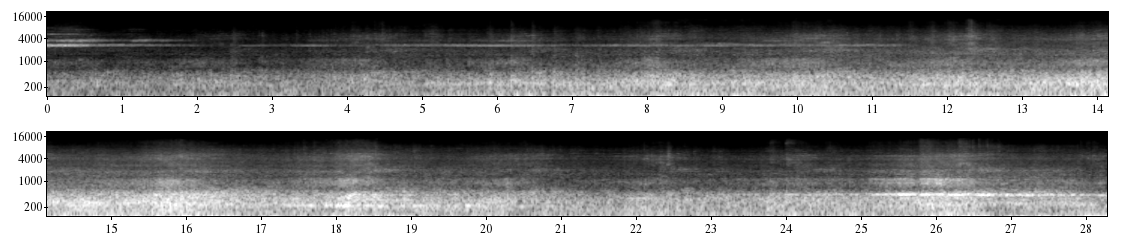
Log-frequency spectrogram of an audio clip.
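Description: Cars of a CSX intermodal freight train rolling past: steady wheel-on-rail noise, with a thin wheel squeal that fades out in the first several seconds. Regular clacks follow about every two seconds as wheels cross rail joints.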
